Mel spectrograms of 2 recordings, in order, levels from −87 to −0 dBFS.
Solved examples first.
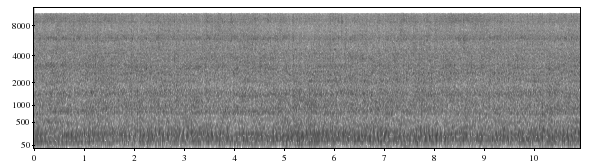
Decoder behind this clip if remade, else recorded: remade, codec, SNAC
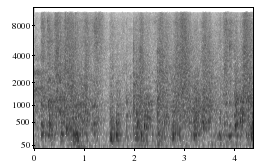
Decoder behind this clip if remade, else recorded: recorded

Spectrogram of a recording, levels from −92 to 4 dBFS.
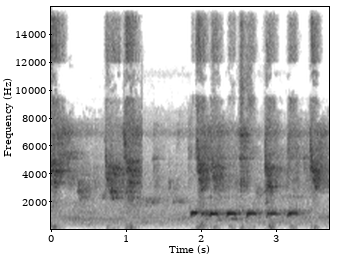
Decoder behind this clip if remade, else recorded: remade, vocoder, BigVGAN v2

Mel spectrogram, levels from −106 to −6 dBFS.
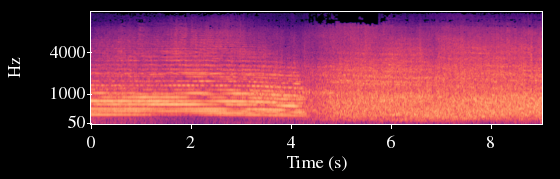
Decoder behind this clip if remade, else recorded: recorded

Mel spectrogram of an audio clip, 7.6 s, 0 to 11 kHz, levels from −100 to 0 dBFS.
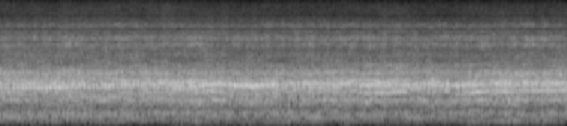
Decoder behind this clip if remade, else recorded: remade, codec, SNAC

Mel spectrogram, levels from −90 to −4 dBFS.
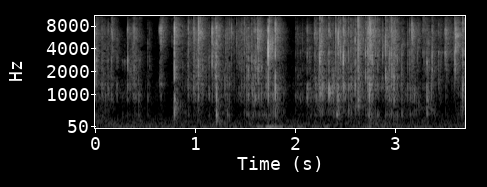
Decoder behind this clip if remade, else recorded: recorded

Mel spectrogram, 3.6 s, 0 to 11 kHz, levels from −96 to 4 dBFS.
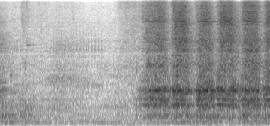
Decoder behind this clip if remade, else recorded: recorded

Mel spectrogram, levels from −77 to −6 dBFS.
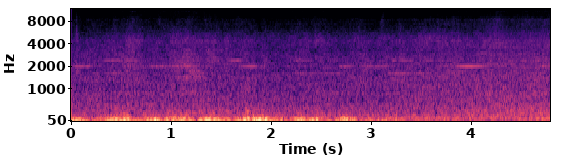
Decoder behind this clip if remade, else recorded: recorded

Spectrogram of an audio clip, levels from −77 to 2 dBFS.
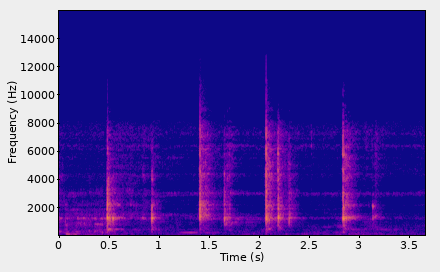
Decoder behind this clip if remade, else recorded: remade, codec, SNAC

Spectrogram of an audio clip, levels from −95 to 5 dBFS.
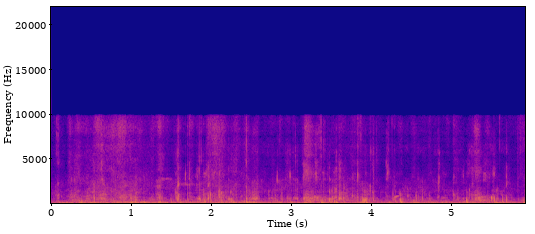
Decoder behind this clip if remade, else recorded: remade, autoencoder, DAC-VAE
